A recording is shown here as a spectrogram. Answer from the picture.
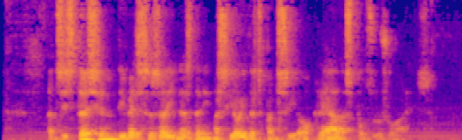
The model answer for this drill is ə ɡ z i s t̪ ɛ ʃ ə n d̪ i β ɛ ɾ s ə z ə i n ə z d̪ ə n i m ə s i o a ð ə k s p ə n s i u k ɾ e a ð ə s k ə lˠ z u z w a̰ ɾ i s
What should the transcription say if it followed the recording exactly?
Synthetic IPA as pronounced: ə ɡ z i s t̪ ɛ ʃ ə n d̪ i β ɛ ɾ s ə z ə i n ə z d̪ ə n i m ə s i o i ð ə k s p ə n s i o k ɾ e a ð ə s p ə lˠ z u z u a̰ ɾ i s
